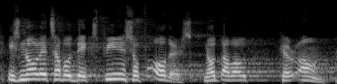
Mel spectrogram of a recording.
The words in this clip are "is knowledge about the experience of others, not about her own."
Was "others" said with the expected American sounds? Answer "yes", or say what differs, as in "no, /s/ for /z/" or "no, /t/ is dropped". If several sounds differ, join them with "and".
no, /s/ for /z/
